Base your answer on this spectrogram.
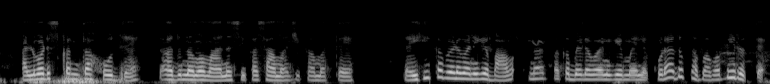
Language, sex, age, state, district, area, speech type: Kannada, female, 18-30, Karnataka, Chikkamagaluru, rural, spontaneous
